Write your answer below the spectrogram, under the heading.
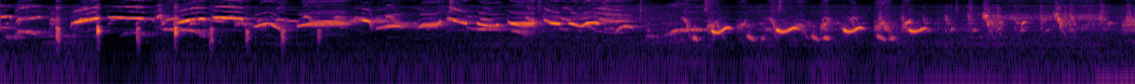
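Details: Yellow-billed Chinese hwamei kept in a cage, new to its keeper and still hesitant to sing fully. Loud clear whistles and rapid warbles give way to repeated looping phrases.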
